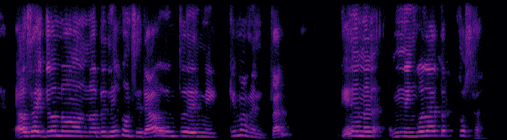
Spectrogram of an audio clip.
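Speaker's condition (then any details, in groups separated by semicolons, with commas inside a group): Ataxic cerebral palsy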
